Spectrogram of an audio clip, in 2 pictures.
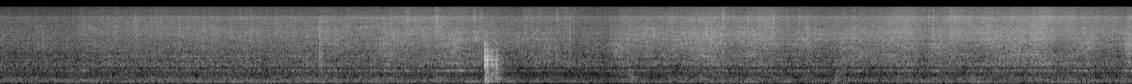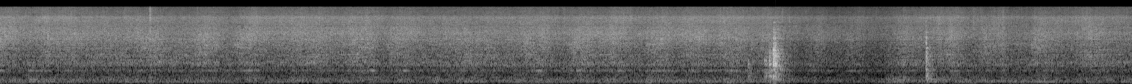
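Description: Shrimp and sliced onions sizzling in hot oil in a wok as they are stir-fried with a spatula. There are a few sharp knocks of the spatula against the pan: one about five seconds in and two near the end.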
